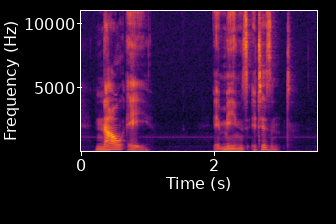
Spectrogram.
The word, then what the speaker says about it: não é: Não é. Não é. It means it isn't. Não é.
